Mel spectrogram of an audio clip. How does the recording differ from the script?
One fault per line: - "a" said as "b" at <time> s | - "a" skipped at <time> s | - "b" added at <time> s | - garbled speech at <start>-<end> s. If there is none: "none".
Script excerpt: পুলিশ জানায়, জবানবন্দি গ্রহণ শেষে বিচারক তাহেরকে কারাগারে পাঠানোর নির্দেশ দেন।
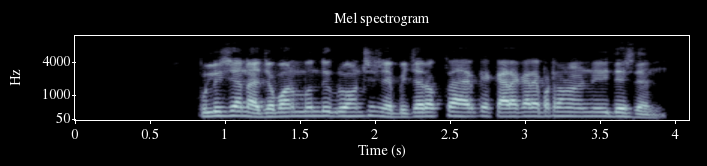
none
